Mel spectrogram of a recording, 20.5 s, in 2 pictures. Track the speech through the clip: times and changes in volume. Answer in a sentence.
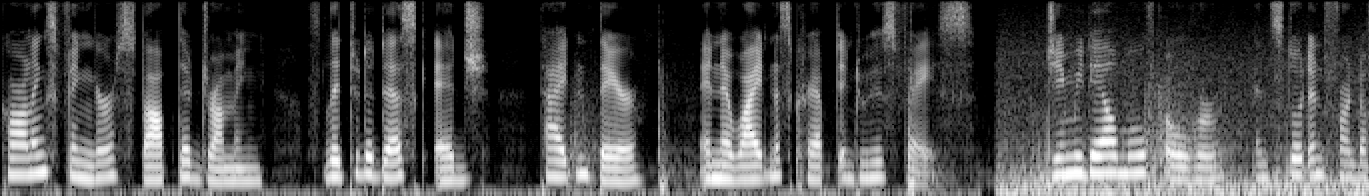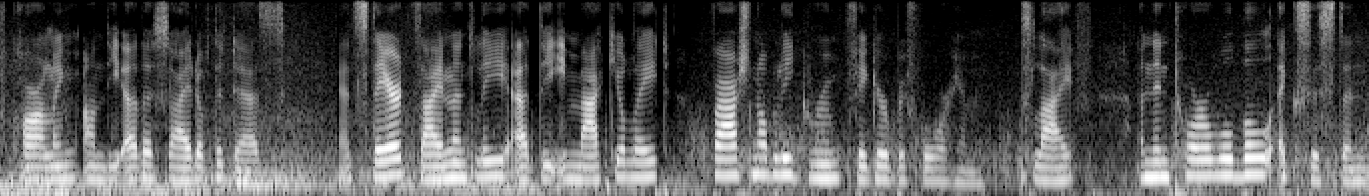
The speech can be heard from 0.0 to 20.5 s, at a steady volume.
